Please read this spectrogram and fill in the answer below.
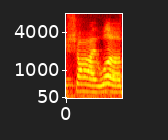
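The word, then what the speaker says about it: Shyla: hard to see um so everybody gets my name wrong it's s-h-y-l-a shy love but people call me sheila all the time i know i am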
